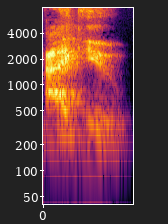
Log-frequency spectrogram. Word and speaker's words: ague: Heard, word, written, you, ague. So you don't know how to say that? You know it rhymes with you.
